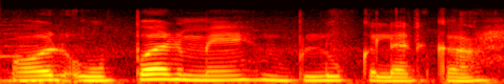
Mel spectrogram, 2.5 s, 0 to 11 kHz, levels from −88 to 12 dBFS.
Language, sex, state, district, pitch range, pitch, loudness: Hindi, male, Bihar, Patna, 155-175 Hz, 165 Hz, -17 LUFS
